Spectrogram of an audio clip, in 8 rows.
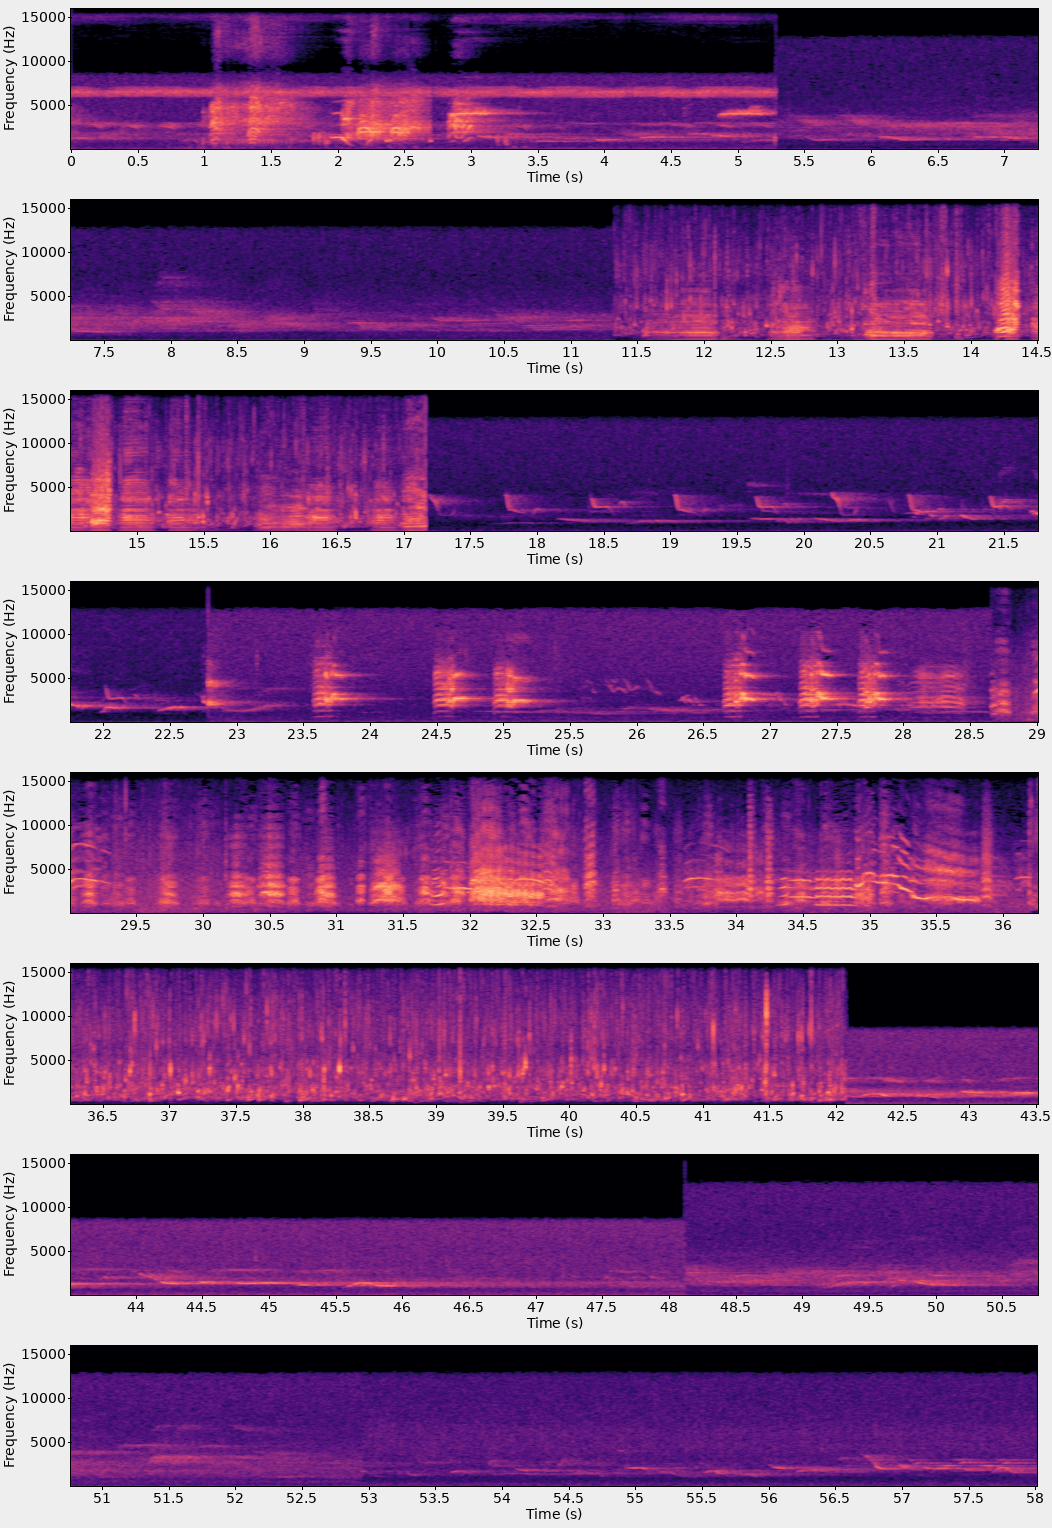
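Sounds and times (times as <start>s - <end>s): whistled bird notes: 0.0s - 6.4s
loud low bird calls: 11.4s - 17.2s.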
